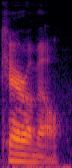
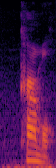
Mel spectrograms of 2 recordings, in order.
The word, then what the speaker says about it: caramel: say has three syllables and sounds something like caramel but in Cape Breton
